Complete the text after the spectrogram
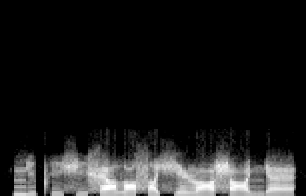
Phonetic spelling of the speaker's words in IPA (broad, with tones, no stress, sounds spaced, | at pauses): ɲ i˦ pʰ i˨ ç i˨ x æ˦ ðˤ i˦ sˤ i˨ ç e˦ ɭ ɑ˦ ɬ ɑ˦˨ ɲ æ˦˨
